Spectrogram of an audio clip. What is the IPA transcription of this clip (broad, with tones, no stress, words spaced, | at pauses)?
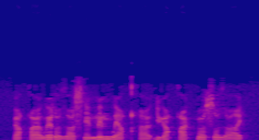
œ˨qy˨o̯wœ˦ ɾy˨ðˤœ˧ sɛ̃˨mɛ̃˦mwɛ˨o̯ qʰɛ˨o̯ɗy˦o̯qø˦ k͡pu˦sˤy˦ðˤœ˧e̯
